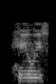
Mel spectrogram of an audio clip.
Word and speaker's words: Halley's: anyways but the whole Halley's Comet is now always been Halley's Comet with a short a so it's H al l ey now and also daylight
